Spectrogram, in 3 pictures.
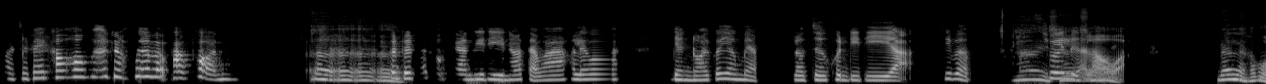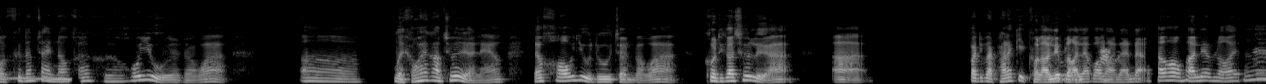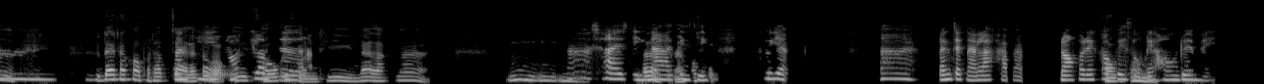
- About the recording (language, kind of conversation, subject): Thai, podcast, ช่วยเล่าเหตุการณ์หลงทางตอนเดินเที่ยวในเมืองเล็กๆ ให้ฟังหน่อยได้ไหม?
- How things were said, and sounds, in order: tapping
